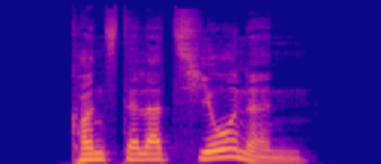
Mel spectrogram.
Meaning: plural of Konstellation
- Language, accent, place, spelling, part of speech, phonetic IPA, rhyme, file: German, Germany, Berlin, Konstellationen, noun, [ˌkɔnstɛlaˈt͡si̯oːnən], -oːnən, De-Konstellationen.ogg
